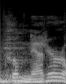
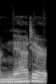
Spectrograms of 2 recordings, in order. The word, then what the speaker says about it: Krumnetter: Peter, is it pronounced Krumnetter or Netter and the K is silent? Pronounce the K.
